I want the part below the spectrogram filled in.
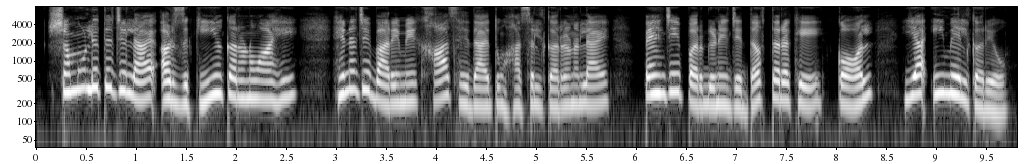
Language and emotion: Sindhi, neutral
